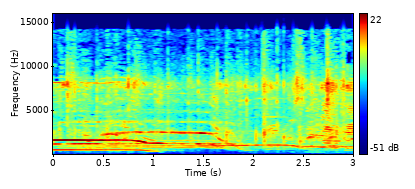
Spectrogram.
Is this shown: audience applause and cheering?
yes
